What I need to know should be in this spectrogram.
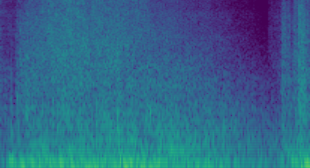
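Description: An energy blast bursts with a crackle.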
